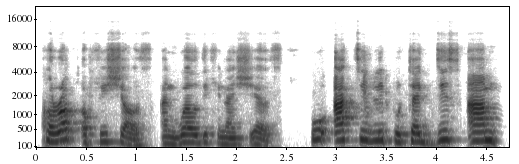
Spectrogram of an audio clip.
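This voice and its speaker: High, husky man giving a forceful statement. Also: animated. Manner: forceful, deliberate. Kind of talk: public statement, speech.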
